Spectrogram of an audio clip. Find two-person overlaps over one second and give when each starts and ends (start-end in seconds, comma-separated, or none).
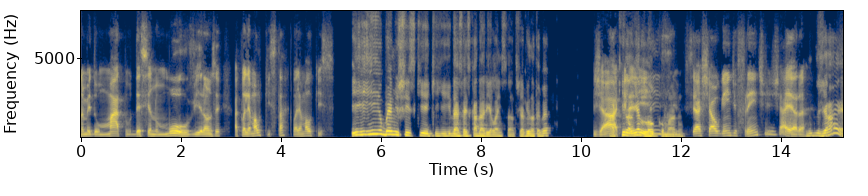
10.5-12.1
